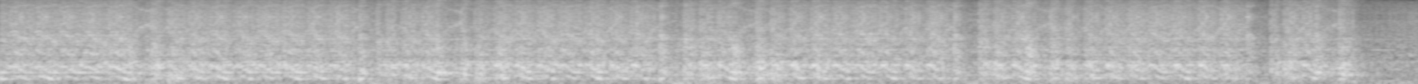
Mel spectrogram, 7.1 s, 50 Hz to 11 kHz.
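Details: 1996 Ford 7.3 Powerstroke diesel truck that won't start below about 50°F, unplugged for about two days, glow plug relay controller already replaced: long steady cold cranking that never catches. Cold crank, no start, cause not found.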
